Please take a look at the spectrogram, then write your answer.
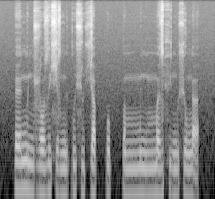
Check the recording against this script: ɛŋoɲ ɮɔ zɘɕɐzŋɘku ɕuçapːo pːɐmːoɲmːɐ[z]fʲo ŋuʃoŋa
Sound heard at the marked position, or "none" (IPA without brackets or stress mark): z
